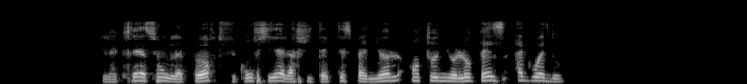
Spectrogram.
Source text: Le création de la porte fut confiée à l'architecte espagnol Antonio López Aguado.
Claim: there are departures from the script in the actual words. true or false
true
